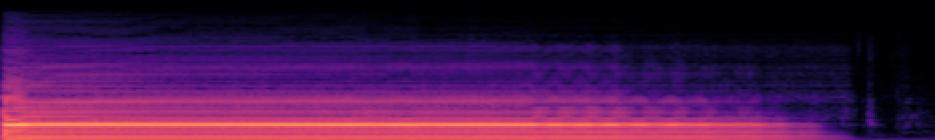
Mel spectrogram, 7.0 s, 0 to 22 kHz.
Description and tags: Baritone eb2 v127
The third of the series of saxophone samples. The format is ready to use in sampletank but obviously can be imported to other samplers. The collection includes multiple articulations for a realistic performance.
baritone-sax, jazz, sampled-instruments, sax, saxophone, vst, woodwind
